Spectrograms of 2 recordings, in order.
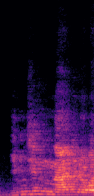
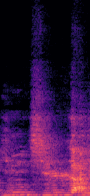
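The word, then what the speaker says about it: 임진란: 임진난이라고 하지 임질난 이렇게 발음 안 해요, 그죠?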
